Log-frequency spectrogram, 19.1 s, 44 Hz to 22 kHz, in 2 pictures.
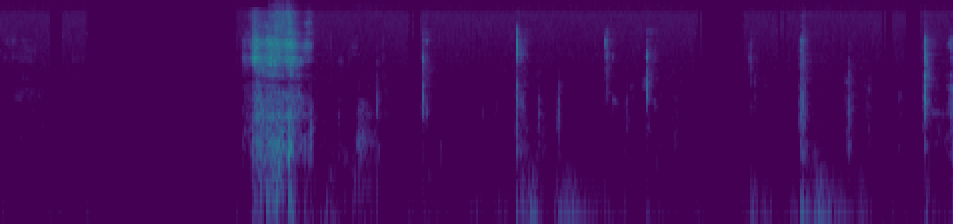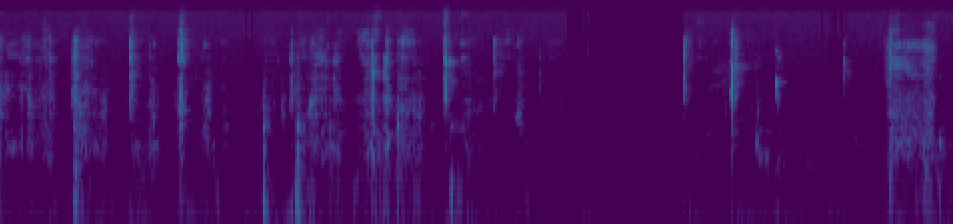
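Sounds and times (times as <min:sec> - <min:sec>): person chewing food: 0:05.0 - 0:06.9, 0:07.5 - 0:15.2, 0:16.4 - 0:19.0.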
